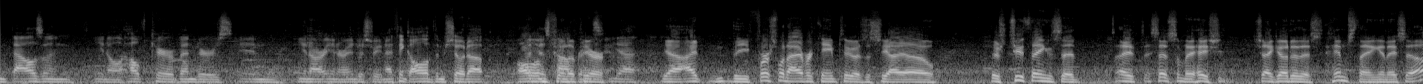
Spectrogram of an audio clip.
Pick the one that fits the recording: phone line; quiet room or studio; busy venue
busy venue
